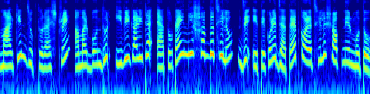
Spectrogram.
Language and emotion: Bengali, happy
